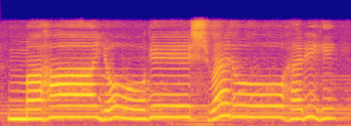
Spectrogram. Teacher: ಯೋಗೇಶ್ವರೋ ದೀರ್ಘ ಹೇಳಿ ನಂತರ ಅದರ ಮೇಲೆ ಆಘಾತ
